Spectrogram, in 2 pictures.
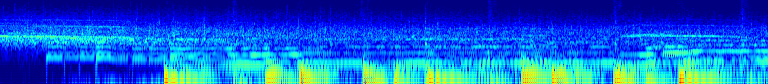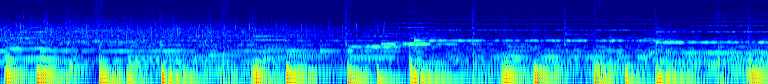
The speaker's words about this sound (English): Ladies and gentlemen, please, a huge round of applause for my friend and yours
